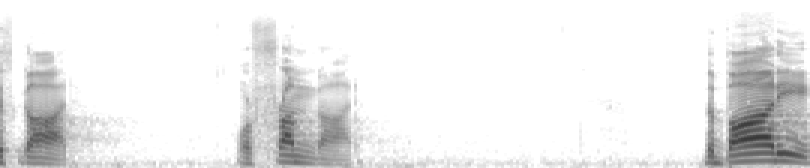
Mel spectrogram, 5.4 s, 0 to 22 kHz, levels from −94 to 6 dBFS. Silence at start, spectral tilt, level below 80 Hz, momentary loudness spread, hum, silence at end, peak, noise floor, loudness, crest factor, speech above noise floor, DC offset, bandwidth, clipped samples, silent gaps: 0 s; -5.5 dB/octave; -74 dBFS; 23 LU; none; 0 s; -8 dBFS; -82 dBFS; -24 LUFS; 22 dB; 56 dB; under 0.1%; 10.5 kHz; under 0.1%; none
